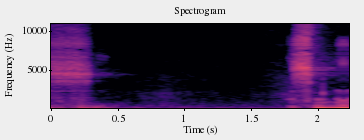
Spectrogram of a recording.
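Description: Quiet room hum with a short breathy hiss at the start and a breath drawn near the end, just before speech.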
